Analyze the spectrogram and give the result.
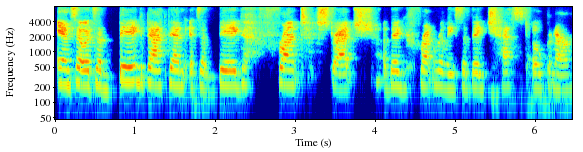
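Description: At a fairly slow pace with hardly any pauses, a woman speaks with fairly even intonation in a fairly high pitch. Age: 30s. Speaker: breathwork facilitator and podcast host. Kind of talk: casual interview.

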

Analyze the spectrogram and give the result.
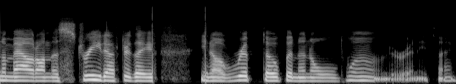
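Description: A woman speaks at a moderate pace in an unremarkable speaking voice. Her pitch sits fairly low. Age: 60s. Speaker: author. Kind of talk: interview. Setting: video call.

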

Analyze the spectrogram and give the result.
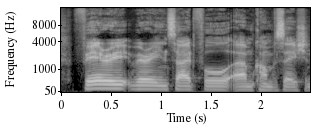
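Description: Over a very clean recording with a silent background, a man with an ordinary speaking voice talks at a moderate pace in a fairly low pitch. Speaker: podcast host. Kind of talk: casual podcast chat.

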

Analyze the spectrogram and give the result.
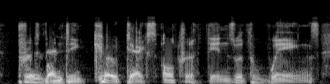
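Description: Putting on a character voice, a man speaks fairly slowly in a husky, very deep, low pitch with ordinary pitch variation. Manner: booming, mock-serious.

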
